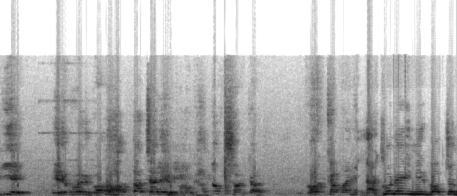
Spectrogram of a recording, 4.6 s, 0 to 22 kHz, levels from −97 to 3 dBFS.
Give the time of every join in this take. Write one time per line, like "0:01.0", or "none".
0:03.5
